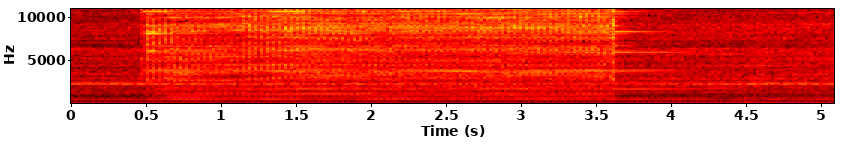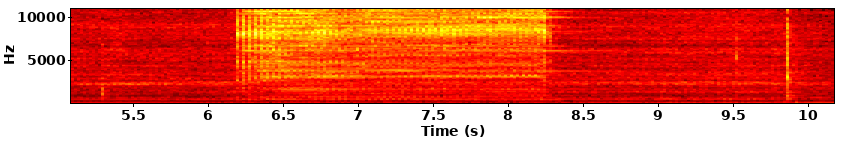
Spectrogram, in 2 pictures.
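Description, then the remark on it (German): A dull chisel edge is ground razor-sharp on a running sharpening machine, a steady motor hum under bursts of high, hissing metal-on-stone grinding, louder in one stretch, with a few sharp clicks. “Also ich hebe den jetzt an die Schleifmaschine und die Schneide, die halt stumpf ist von vorher, die versuche ich jetzt wieder Rasiermesser scharf zu machen.”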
